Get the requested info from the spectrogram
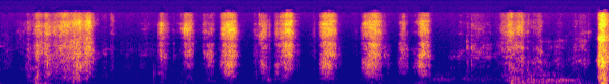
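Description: Faint rubbing on pastel paper with a cloth: a short swipe, then a quick run of brief strokes at about three or four a second, and a longer wipe near the end.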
